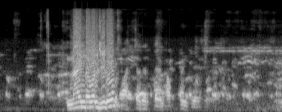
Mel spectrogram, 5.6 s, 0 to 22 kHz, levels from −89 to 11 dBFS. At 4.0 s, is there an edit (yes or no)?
no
